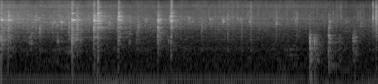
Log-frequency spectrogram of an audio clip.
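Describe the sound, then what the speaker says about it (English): Garlic stir-frying in a pan: steady light sizzling broken by repeated clicks and scrapes of a utensil stirring, close and fairly loud, no voices. "stir fry the garlics"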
